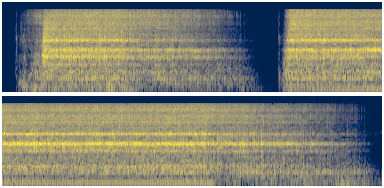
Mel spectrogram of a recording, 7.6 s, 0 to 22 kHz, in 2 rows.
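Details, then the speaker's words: Jacto Clean J6200 pressure washer motor with the pistons removed. It starts with a harsh high rough whir, stops and restarts with the same coarse grating drone; the armature bearing is seized and must be replaced. "e dá para ver aqui pelo barulho que esse rolamento que tá aqui não tem mais condição de usar esse rolamento aqui tá totalmente é travado"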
